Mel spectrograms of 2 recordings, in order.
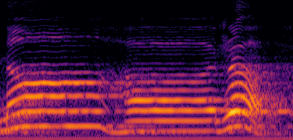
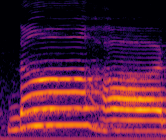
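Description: First: It is said haltingly, in separate parts. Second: It is said smoothly, with no pauses.

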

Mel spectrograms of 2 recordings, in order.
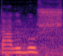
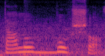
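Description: First: It is said as one run-together word, 'talabasya'. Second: It is said as 'talabya', then a separate 'sha'. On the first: The speaker calls it wrong. "তালবস্য বলবো না" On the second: The speaker calls it right. "এটি হচ্ছে তালব্য স"

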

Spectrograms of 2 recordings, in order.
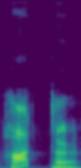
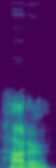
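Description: First: The middle consonant is a hard, strong d. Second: The middle consonant is a very light flap. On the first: The speaker calls it wrong. "đừng có đọc là" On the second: The speaker calls it right. "mà là"

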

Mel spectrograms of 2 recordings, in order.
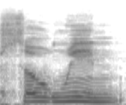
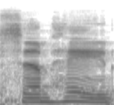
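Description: First: It is said in the local Irish pronunciation. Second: It is said in a non-Irish pronunciation.

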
